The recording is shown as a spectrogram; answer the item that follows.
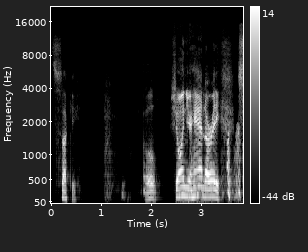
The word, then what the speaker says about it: Su'Kal: season three episode 11 su-call so um i think it's pronounced sucky oh showing your hand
